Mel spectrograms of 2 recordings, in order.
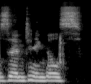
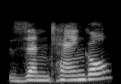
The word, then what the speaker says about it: Zentangle: doodling with a purpose like Zentangle like Zangle like Ze n t n g one word spelled like entangle right yes with a z okay correct that is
